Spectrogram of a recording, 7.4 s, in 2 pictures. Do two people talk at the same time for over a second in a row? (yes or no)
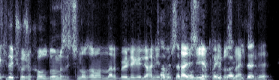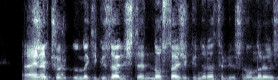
yes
